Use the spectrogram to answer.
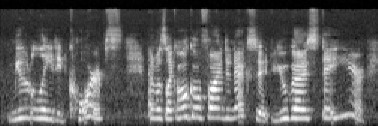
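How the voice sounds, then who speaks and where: Lively, high-pitched speech from a woman. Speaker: movie reviewer. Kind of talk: casual video review. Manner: animated.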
